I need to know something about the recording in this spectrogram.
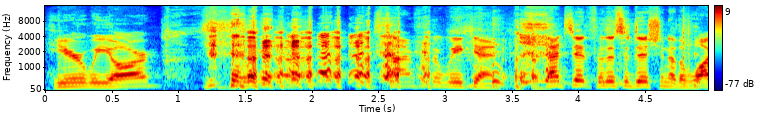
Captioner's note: laughter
